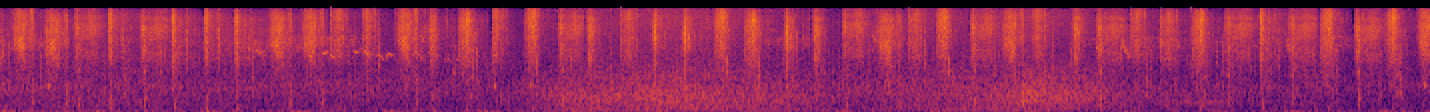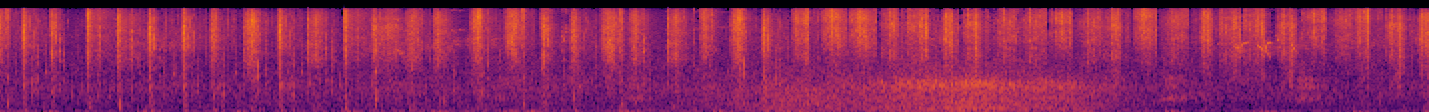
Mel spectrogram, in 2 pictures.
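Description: Footsteps run quickly over grass and brush.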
